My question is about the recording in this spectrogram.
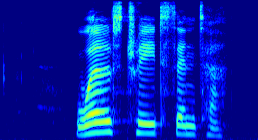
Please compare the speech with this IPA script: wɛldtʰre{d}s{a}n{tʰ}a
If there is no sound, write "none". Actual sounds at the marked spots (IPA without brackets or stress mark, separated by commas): d, ɛ, tʰ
